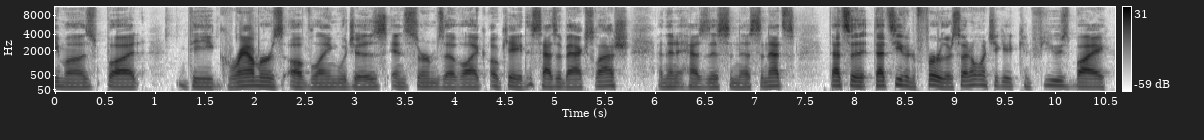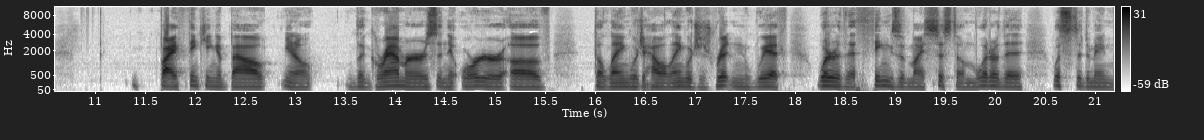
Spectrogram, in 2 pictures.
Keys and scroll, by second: 0.6 Tab, 0.9-3.3 typing, 9.6 ctrl+a, 9.8 ctrl+a.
